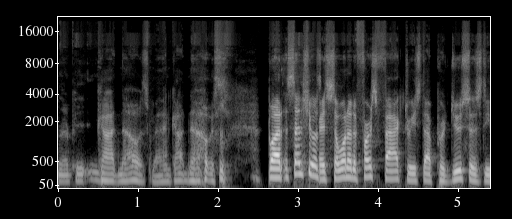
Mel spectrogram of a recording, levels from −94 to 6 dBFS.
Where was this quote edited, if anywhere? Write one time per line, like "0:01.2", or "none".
0:02.8
0:03.3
